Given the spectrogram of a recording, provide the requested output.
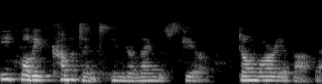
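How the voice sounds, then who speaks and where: Here a woman speaks with a Chinese accent. Her pitch is medium, and her intonation monotone and flat. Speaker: university language professor. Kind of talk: lecture. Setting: online workshop recorded from home. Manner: frequent filler 'okay'.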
